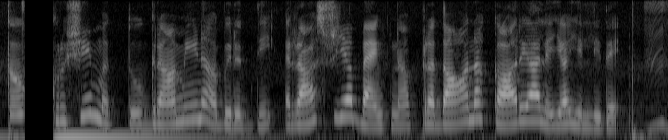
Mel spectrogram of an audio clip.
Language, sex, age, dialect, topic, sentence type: Kannada, female, 18-24, Mysore Kannada, agriculture, question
